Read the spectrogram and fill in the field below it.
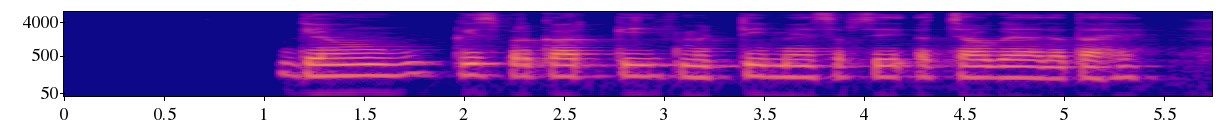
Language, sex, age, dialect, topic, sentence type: Hindi, male, 18-24, Marwari Dhudhari, agriculture, question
